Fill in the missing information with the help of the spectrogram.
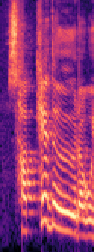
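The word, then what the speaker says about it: שָׁקֵד: 히브리어로 살구나무라는 말과 지킨다는 말의 음이 비슷하다. 그래서 살구나무는 사케드라고 히브리어로 발음하고 지키다는 소케드라고 말하거든요.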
